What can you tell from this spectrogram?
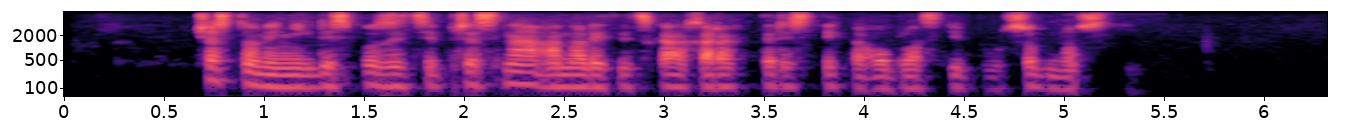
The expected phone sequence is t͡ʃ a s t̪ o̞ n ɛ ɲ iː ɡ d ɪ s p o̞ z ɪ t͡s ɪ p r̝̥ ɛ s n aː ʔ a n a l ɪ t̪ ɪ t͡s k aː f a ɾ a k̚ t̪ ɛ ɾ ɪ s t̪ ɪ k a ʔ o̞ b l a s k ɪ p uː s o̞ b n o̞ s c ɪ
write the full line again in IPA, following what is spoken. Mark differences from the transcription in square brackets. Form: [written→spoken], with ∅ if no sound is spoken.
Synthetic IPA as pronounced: t͡ʃ a s t̪ o̞ n ɛ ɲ iː ɡ d ɪ s p o̞ z ɪ t͡s ɪ p r̝̥ ɛ s n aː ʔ a n a l ɪ t̪ ɪ t͡s k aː [f→x] a ɾ a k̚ t̪ ɛ ɾ ɪ s t̪ ɪ k a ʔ o̞ b l a s [k→c] ɪ p uː s o̞ b n o̞ s c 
